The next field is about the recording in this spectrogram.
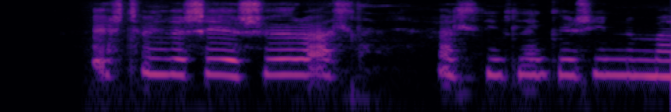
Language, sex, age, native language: Icelandic, female, 14, Icelandic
